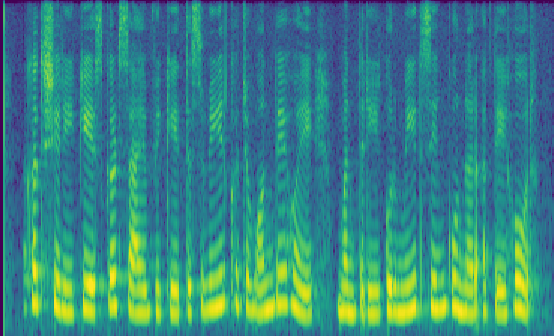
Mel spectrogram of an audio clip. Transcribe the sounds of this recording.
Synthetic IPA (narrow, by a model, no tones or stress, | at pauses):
əkʰət̪ʃəɾiːkeːskəʈsaːɦɪbʋɪkʰeːt̪əsʋiːɾkʰət͡ʃʋɔ̃ːnd̪eːɦoeːmənt̪ɾiːɡʊɾmiːt̪sɪ̃ŋɡkʊnəɾət̪eːɦoːɾ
